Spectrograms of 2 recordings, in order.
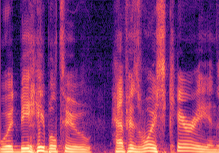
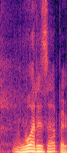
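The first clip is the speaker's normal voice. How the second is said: low, calm, soothing broadcaster voice. A newly introduced speaker greets the podcast audience in a deep voice. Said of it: "you get into the deep voice".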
